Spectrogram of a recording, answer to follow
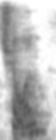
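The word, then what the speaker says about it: Kylin: runs on ubuntu uh chillin that's the uh the chinese variant it's spelled k-y-l-i-n i think but it's pronounced chillin so that's pretty interesting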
